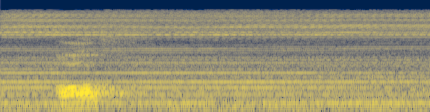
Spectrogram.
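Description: Automatic die cutting press for jewellery dies just switched on, giving off a steady electrical hum with a thin high whine above it.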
